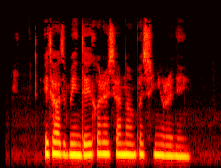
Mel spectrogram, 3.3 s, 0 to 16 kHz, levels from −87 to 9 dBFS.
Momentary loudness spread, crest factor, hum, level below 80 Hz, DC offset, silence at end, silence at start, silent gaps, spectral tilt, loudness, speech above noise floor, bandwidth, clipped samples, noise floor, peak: 9 LU; 14 dB; none; -70 dBFS; under 0.1%; 0.5 s; 0.65 s; none; -5.5 dB/octave; -23 LUFS; 28 dB; 11 kHz; under 0.1%; -50 dBFS; -10 dBFS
